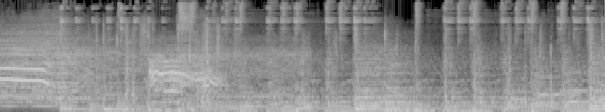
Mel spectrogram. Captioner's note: officer screaming; dramatic music continues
